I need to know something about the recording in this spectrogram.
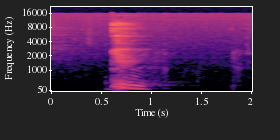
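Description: A man clearing his throat once, a short, loud burst about half a second in.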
